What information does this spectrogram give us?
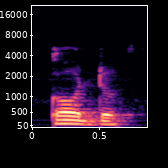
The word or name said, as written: collo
